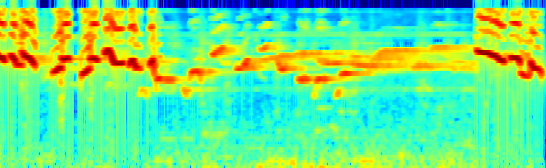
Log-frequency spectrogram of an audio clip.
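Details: Loud calling of an Oriental magpie-robin: rapid, sharp whistled notes jump up and down in quick succession, then give way to softer drawn-out whistles, before a loud twisting phrase returns at the end.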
